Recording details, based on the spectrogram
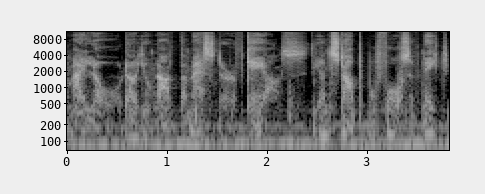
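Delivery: sinister, menacing whispered villain voice. Imagining the line as an evil voice whispering: sinister evil whisper. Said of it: "I just like to imagine that as like the evil whispering".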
